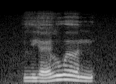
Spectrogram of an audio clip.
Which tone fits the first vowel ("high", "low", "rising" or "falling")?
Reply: rising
